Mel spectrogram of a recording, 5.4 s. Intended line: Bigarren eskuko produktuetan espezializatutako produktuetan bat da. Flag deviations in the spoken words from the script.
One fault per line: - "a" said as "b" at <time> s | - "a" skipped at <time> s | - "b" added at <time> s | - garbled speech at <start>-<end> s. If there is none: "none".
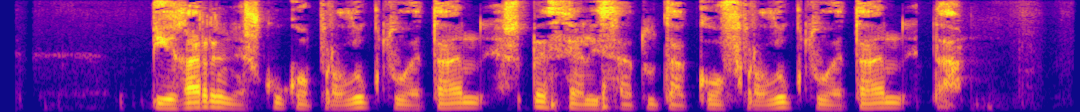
none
